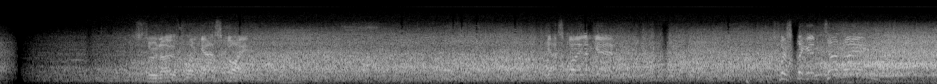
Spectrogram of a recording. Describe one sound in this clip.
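A large crowd roars loudly in a stadium.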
